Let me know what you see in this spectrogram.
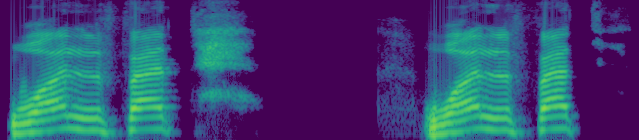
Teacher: Jadi ada bunyi 'hu' yang dihilangkan karena merupakan sukun, tetapi ditunjukkan dengan gerakan bibir. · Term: ismam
